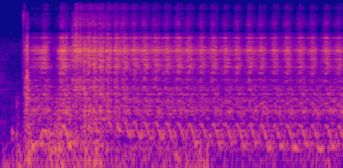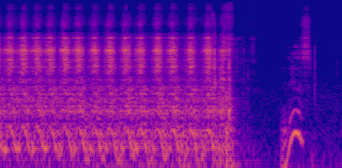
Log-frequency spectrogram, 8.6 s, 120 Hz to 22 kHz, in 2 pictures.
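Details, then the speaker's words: 1986 Ford F-150 farm truck, long unused, being revived: starter churns steadily but sluggishly, about three turns a second, and never catches; old, tired battery after a trickle charge and lots of cranking, slow cranking from weak battery. "this battery was tired in the beginning found it on the trickle charger for a while but it was an old bag and we're doing quite a bit of cranking"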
